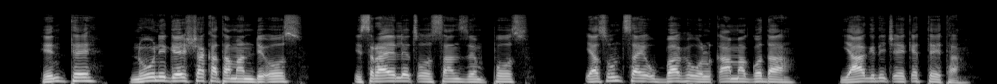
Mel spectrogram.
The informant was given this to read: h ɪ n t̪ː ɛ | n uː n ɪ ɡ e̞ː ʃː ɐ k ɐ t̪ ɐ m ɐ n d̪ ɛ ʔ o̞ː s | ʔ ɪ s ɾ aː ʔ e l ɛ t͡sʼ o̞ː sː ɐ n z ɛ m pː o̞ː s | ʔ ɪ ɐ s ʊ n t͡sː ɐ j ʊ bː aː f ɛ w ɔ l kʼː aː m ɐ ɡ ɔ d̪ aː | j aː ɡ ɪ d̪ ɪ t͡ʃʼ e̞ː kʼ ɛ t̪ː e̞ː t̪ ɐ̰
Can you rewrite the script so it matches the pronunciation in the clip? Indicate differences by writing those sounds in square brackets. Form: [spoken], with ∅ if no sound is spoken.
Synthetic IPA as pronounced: h ɪ n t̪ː ɛ | n uː n ɪ ɡ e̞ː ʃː ɐ k ɐ t̪ ɐ m ɐ n d̪ ɛ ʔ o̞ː s | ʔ ɪ s ɾ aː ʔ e l ɛ t͡sʼ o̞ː sː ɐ n z ɛ m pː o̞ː s | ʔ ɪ ɐ s ʊ n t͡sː ɐ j ʊ bː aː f ɛ w ɔ l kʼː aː m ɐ ɡ ɔ d̪ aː | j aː ɡ ɪ d̪ ɪ t͡ʃʼ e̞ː kʼ ɛ t̪ː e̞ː t̪ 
